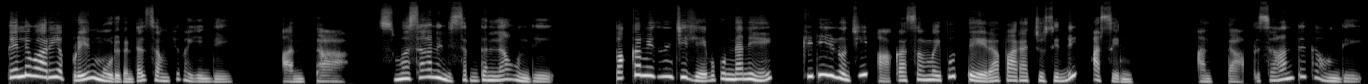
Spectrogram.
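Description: A woman reading a short story aloud in a slow, expressive, gently dramatic way. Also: medium pitch, no echo, clean studio sound.

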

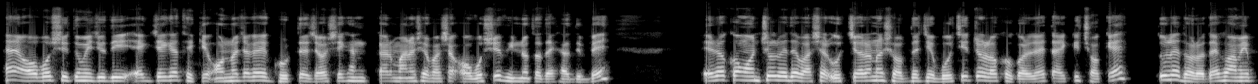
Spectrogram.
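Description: A man's voice: on the high side, a bit bright, clear, resonant tone, no echo. Man teaching schoolkids, dry close voice. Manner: talks students through answers, asks and answers his own questions. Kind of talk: exam-prep lesson for schoolchildren.

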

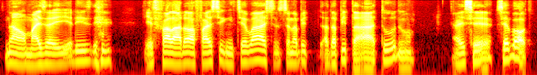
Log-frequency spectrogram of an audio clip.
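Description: A man's voice: mid-range voice, normal speed, vocal fry, no room sound, clean studio sound. A Brazilian man with a Brazilian Portuguese accent, a podcast guest telling his story in a rambling, casual way full of tag questions. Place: podcast studio.

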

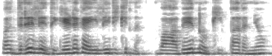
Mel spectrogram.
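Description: A woman with a Malayalam accent reading a romantic novel aloud as narrator, voicing every character in a fairly even tone. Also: lowish voice, fairly quick, husky, dull audio. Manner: reads all characters' dialogue in a mostly even voice. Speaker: story narrator.

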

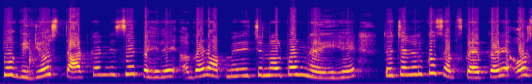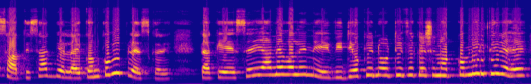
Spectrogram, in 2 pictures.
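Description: A woman teaching children a vocabulary lesson, spelling each word slowly letter by letter. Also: very high-pitched, mellow, rough recording. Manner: slow, deliberate spelling of words letter by letter.

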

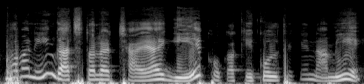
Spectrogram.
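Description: A woman narrating a literary novel for an audiobook in a measured, clear way, announcing the page numbers. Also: medium pitch, very animated, a little mellow.

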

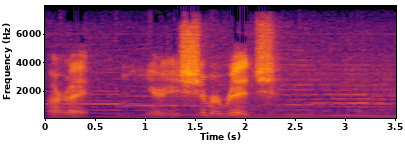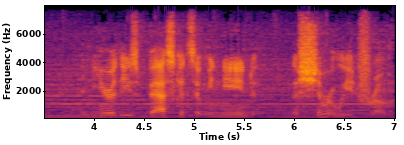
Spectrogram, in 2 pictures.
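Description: A man's voice: mid-range voice, huge pitch swings, unhurried, creaky, highs cut off. A man hosting a let's play, talking casually over his game with frequent ums and a loose, rambling manner. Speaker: gameplay video host. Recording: game music playing behind.

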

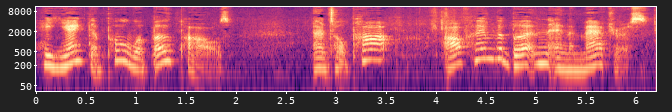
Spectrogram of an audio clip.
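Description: Older grandmotherly woman reading aloud, animated. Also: medium pitch, unhurried. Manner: grandmotherly, folksy, chatting to the listener. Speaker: storybook reader, a granny. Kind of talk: read-aloud children's storytelling with homely asides. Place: indoors, book held in front of camera. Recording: noticeable room noise.

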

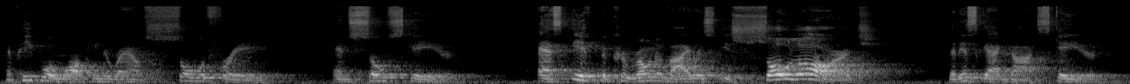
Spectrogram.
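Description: A man's voice: medium pitch, big pitch swings, takes it slowly, warm tone. A man, an associate pastor, preaching a sermon with passion and putting questions to his listeners, recorded in a church sanctuary. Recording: echoey hall, voice from a distance.

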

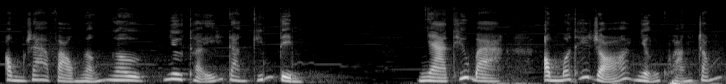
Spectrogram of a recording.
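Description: A woman narrating short life stories in a calm, measured, scripted way. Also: lowish voice, breathy edge. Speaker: storyteller. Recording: soft background music.

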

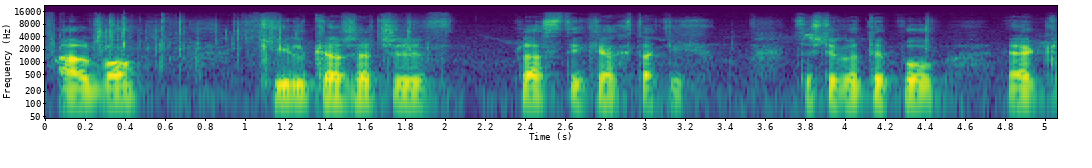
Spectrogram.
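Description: A man vlogging as he opens a package, talking in a casual, unsure way that often drops to a low mutter and is full of swearing. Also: steady tone, unhurried. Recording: background noise.

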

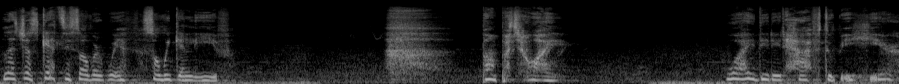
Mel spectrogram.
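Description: An actress voices a guarded, brooding young warrior woman in video game dialogue, delivering blunt lines with a light touch of acting. Her pitch is medium and her pace a little slow, with faint game ambience behind her.

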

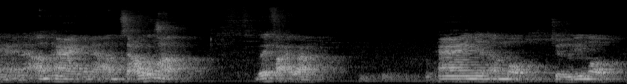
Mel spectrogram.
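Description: Teacher in an echoey room. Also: male voice, medium pitch, a bit bright. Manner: coaxing, checks understanding with frequent tag questions. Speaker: math teacher. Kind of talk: explaining a textbook lesson. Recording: very echoey room, distant mic, faint noise.

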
